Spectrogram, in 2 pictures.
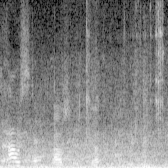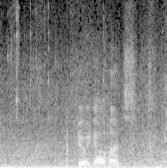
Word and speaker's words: Houston: you don't pronounce it pronounce it houston it's pronounced houston yep here we go huds we're walking okay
